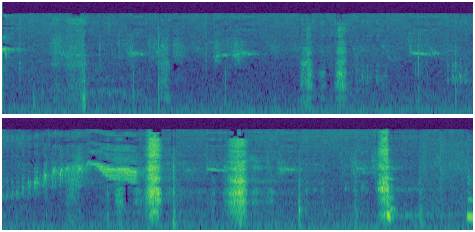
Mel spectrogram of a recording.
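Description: Faint birds chirping in the background, with three short, sharp, louder sounds in the second half.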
